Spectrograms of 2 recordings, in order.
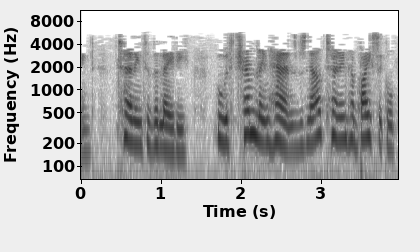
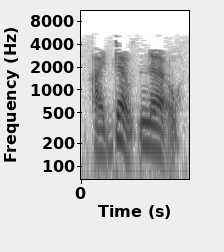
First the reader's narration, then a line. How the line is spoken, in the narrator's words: lied miserably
